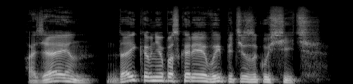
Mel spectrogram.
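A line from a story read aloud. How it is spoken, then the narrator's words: Shouting. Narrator (Russian): Усун крикнул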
